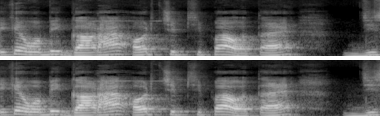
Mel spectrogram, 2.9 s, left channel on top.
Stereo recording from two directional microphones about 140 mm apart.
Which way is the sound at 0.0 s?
30° left (ahead or behind).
